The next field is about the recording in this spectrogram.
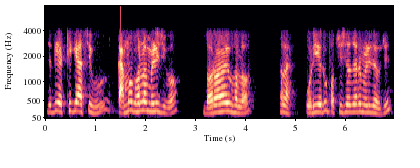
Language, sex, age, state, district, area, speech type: Odia, male, 18-30, Odisha, Dhenkanal, rural, conversation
